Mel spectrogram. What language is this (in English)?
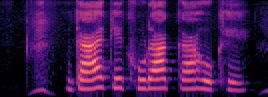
Bhojpuri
